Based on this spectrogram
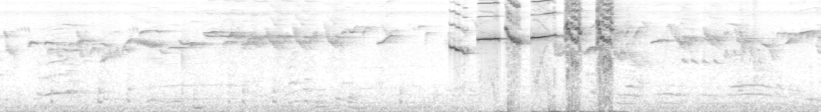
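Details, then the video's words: Oriental magpie-robin singing as a lure to other magpie-robins: soft rambling warble for several seconds, then a sudden burst of loud rasping notes and a clear whistle, fading back to quiet warbling. "kacer gacor sangat cepat memancing kacer nyaut ikut gacor dengan suara tembus"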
